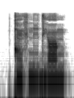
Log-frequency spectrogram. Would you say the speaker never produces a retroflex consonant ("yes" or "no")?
yes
